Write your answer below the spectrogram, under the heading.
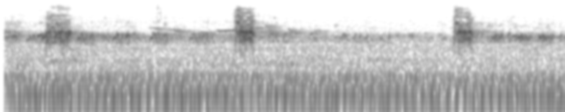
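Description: A Common Myna gives three harsh, scratchy bursts about two seconds apart over a steady high chirring background.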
